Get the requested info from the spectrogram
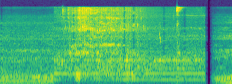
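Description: Satin fabric rustling faintly as hands smooth and slide it across the sewing-machine table, starting about half a second in.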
